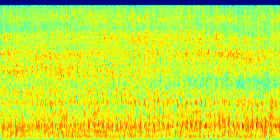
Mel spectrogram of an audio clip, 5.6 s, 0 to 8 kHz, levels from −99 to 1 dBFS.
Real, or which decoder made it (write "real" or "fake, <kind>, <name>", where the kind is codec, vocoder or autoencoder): fake, codec, SNAC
